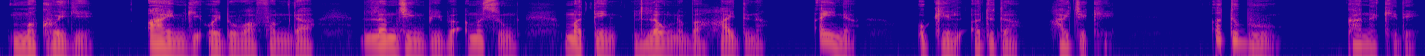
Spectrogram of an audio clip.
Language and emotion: Manipuri, sad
